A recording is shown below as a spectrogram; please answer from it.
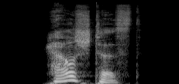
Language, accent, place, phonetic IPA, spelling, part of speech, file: German, Germany, Berlin, [ˈhɛʁʃtəst], herrschtest, verb, De-herrschtest.ogg
- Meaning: inflection of herrschen: 1. second-person singular preterite 2. second-person singular subjunctive II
